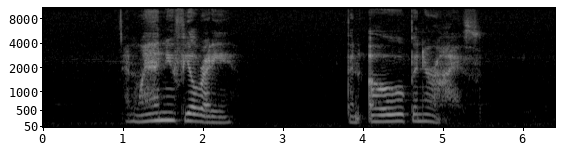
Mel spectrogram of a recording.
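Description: A young woman speaks softly and calmly into a nearby microphone.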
